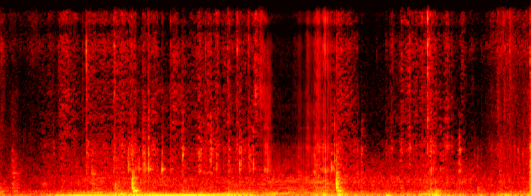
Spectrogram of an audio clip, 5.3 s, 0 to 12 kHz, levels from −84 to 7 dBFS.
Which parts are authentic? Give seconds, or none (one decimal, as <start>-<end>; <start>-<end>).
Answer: 0.0-2.6; 3.3-5.3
